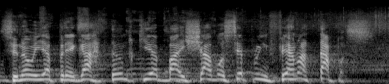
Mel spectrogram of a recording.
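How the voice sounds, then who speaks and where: A man performs a put-on character voice, high-pitched, hoarse and raised to project. He keeps a moderate pace with music in the background. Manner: preaching, fiery.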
